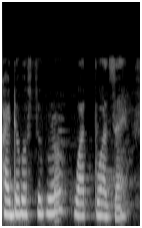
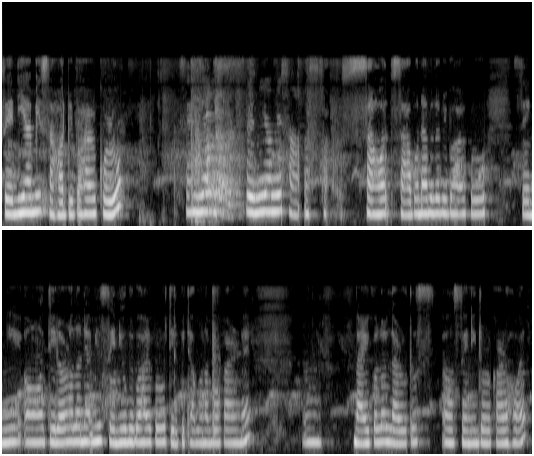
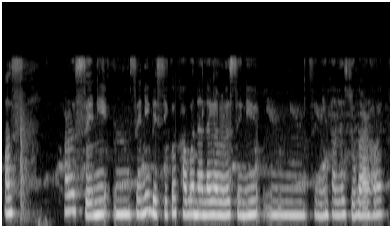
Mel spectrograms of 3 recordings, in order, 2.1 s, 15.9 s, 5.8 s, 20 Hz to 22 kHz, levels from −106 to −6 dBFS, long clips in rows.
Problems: none marked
